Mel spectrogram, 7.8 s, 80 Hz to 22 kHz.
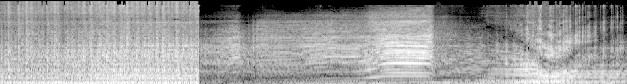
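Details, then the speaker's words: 1994 Arctic Cat Thundercat with 1050cc Hooper big-bore triple two-stroke, rebuilt for drag racing after a cylinder died (plug white); warm after one heat cycle. Ragged crackly idle then crisp, cleanly rising and falling revs with sharp throttle response; normal idle and revving. "I've had one heat cycle in it it's still warm yeah this thing sounds gnarly"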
